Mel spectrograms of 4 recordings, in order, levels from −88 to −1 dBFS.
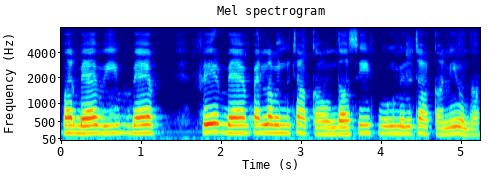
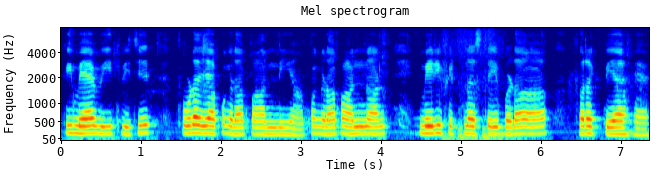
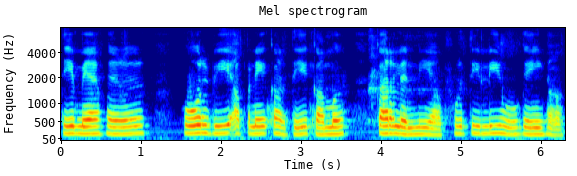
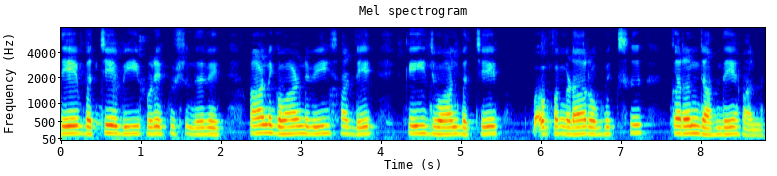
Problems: continuous background conversations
